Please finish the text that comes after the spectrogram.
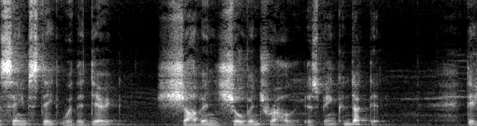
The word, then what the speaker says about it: Chauvin: going on, the Derek Chauvin. I guess I heard on TV it's pronounced Chauvin, but I was reading it, Chauvin. So I'm reading Chauvin, but I guess it must be French because it's Chauvin.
